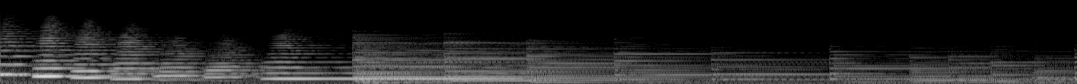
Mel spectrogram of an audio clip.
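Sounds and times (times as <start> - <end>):
horn sonata: 0.0 - 7.6.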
